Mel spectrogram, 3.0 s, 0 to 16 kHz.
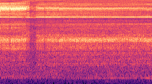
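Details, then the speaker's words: Homemade high-voltage capacitor in a breakdown test, stripped to one dielectric layer on a homemade supply up to about 30 kV: steady thin high-pitched hiss with faint whistle as it breaks down, current off the scale; brown spot and hole burned through the dielectric. "there we go it busted down to one layer and we can see the current is off the scale you can hear it hissing"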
